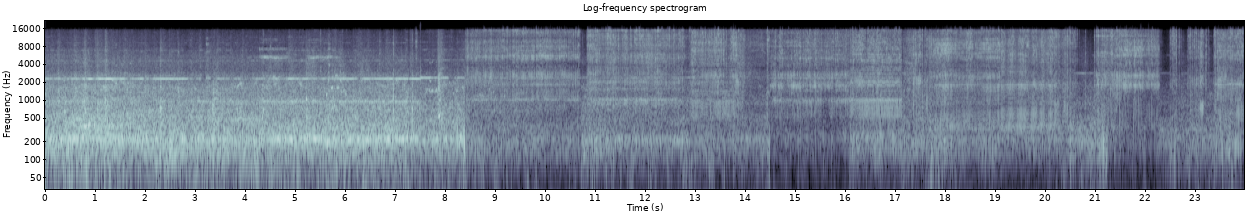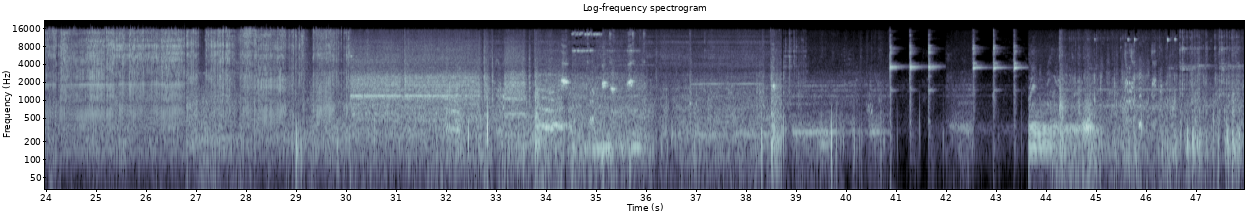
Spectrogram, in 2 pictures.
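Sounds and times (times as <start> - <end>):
high metallic pings: 40.9 - 43.7.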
